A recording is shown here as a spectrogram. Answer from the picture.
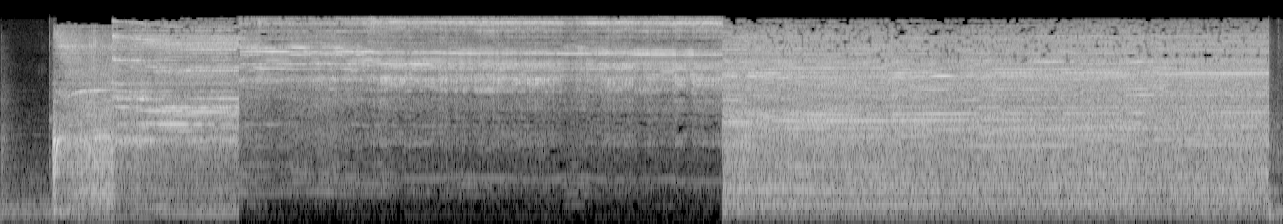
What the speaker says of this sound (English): I started cutting out the pieces and used tape along the edges so that I wouldn't get splintering.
